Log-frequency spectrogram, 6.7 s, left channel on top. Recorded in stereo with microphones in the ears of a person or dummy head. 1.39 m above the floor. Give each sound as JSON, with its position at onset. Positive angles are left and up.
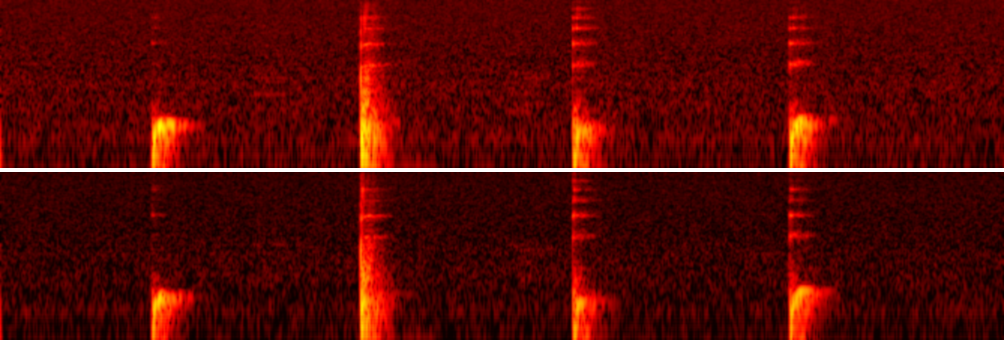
{"t": 1.0, "sound": "a pop", "side_deg": -20, "distance_m": 2.5}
